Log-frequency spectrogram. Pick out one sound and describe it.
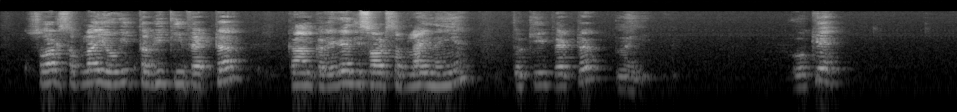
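A man lectures loudly and with animation close to a microphone.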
